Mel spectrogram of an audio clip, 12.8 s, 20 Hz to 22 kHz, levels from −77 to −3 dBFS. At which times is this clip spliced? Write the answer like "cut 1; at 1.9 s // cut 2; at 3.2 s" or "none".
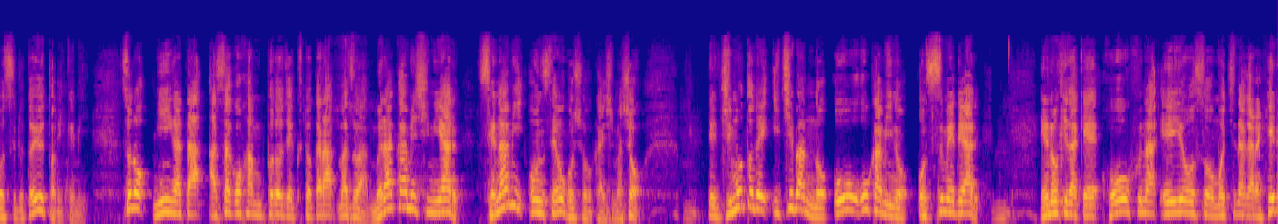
cut 1; at 6.8 s // cut 2; at 9.9 s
